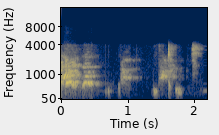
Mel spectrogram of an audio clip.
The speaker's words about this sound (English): And whoever has the puppy dogs, can you mute your phone, please?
